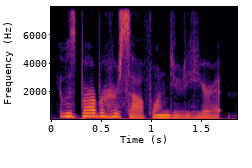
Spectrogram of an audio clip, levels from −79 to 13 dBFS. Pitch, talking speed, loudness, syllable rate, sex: 170 Hz, 290 wpm, -18 LUFS, 8.0 syllables/s, female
